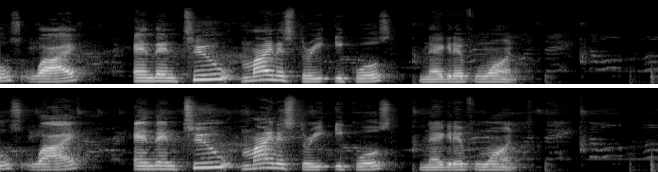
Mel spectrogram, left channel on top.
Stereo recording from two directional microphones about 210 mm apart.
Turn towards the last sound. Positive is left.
turn(degrees=15)  # may be behind; listen again after turning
